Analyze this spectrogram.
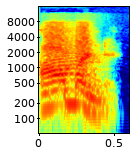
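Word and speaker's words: almond: इसको बोलते हैं बादाम, आमंड, बादाम, आमंड। एल साइलेंट रहेगा, हाँ, एल साइलेंट।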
